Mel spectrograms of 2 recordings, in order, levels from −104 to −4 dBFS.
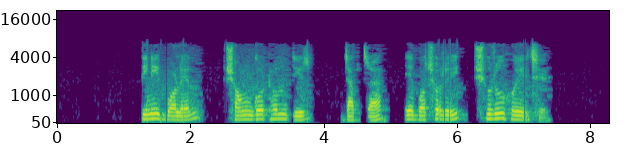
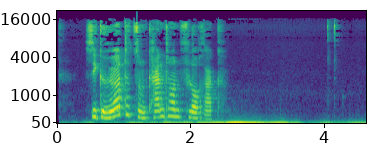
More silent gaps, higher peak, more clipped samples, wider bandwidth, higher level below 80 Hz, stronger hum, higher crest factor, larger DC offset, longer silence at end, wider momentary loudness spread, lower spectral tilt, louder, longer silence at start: neither; about the same, -2 dBFS vs 0 dBFS; neither; second, 7 kHz vs 16.5 kHz; second, -54 dBFS vs -28 dBFS; neither; about the same, 18 dB vs 18 dB; neither; first, 0.9 s vs 0 s; second, 8 LU vs 22 LU; first, -6 dB/octave vs -2.5 dB/octave; about the same, -18 LUFS vs -16 LUFS; first, 1.3 s vs 0.05 s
